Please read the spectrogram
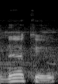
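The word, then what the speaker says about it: Mørkøv: It's been really intriguing hearing Michael Morkov, or Mikael Murku, and he says the Danish pronunciation, but he's more than happy to go with the anglicised version in the English language.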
